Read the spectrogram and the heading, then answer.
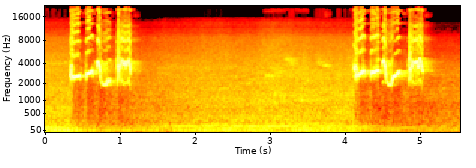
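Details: Two matching phrases from an Orange-headed thrush singing in the morning. Each is a quick series of bright, stepping whistled notes, and they come about three seconds apart over a quiet low hum.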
